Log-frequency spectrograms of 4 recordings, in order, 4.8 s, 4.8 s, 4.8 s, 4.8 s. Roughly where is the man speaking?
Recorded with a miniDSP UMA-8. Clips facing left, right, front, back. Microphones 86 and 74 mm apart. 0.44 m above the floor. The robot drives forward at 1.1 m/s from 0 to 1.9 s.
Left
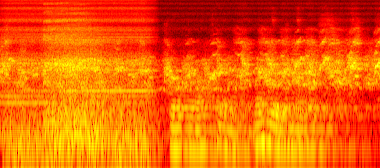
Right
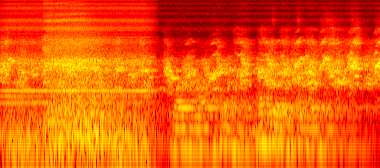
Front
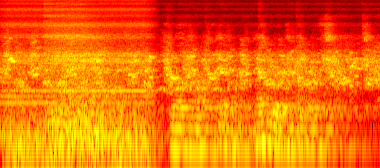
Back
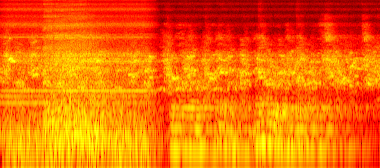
Left.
